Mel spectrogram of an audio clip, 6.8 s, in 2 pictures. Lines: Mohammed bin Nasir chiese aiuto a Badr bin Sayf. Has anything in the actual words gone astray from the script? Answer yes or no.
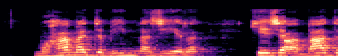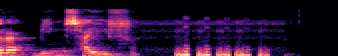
yes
